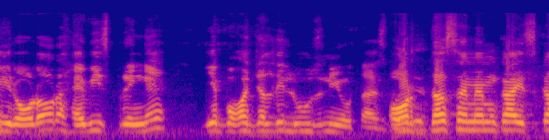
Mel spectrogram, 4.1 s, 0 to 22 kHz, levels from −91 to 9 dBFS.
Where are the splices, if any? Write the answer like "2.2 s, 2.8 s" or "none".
2.9 s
